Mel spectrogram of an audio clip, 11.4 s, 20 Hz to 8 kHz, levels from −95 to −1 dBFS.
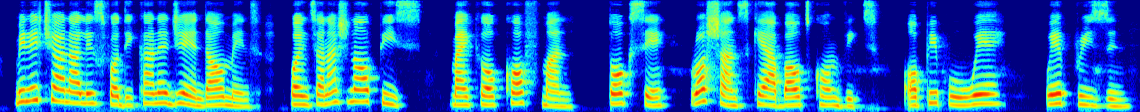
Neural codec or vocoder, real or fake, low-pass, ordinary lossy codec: codec, 16 kHz, 0.9 kbps, LongCat-Audio-Codec; fake; none; none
